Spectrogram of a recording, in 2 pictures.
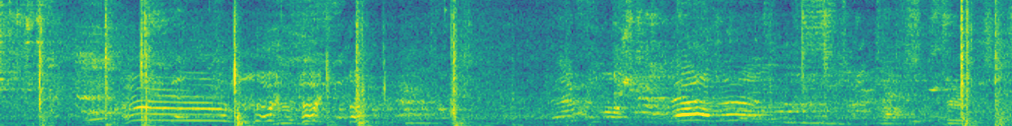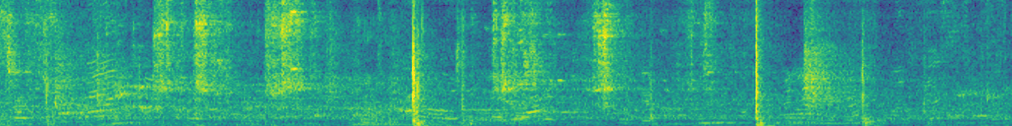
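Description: Basketballs bouncing and thudding on the floor, with irregular single knocks a second or more apart. Children's voices chatter and call out underneath.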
